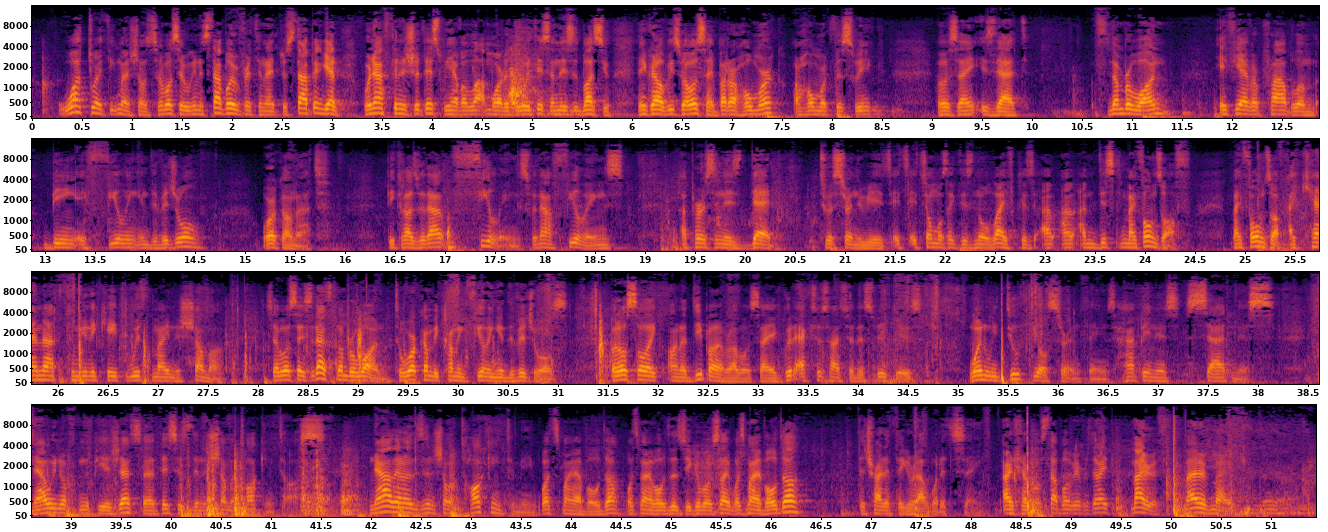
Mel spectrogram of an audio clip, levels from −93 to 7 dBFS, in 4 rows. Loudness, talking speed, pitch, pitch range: -19 LUFS, 230 wpm, 125 Hz, 110-135 Hz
